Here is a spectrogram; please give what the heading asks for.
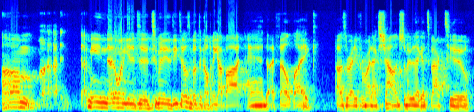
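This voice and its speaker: Low-voiced man, muffled recording. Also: fairly even intonation, moderate pace, a bit bright. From Vermont. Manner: hesitant, thoughtful, many fillers. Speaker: guest. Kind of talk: casual interview chat.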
